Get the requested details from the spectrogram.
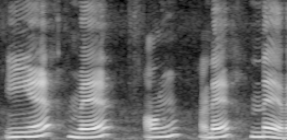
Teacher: तो हम इनकी जो ध्वनि है, जो साउंड है, वो हमारे नाक से बाहर निकलती है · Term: नासिके वर्ण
